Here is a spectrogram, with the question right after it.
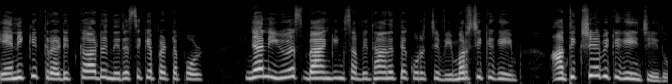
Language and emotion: Malayalam, angry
